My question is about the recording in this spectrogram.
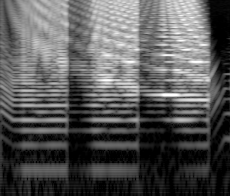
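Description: A soloed synth lead playing sustained notes with sidechain compression: its level ducks to make room for the kick and snare and swells back each time, giving a pumping effect. The notes change about two-thirds of a second in and again near the middle.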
